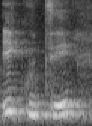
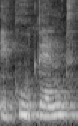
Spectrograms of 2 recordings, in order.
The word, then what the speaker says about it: écoutent: Bien, écouter. En este caso es écoute porque son ellos que no la escuchan. Entonces ENT, que ENT no la pronuncio. En final no digo écoutent, digo écoute. Bien.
